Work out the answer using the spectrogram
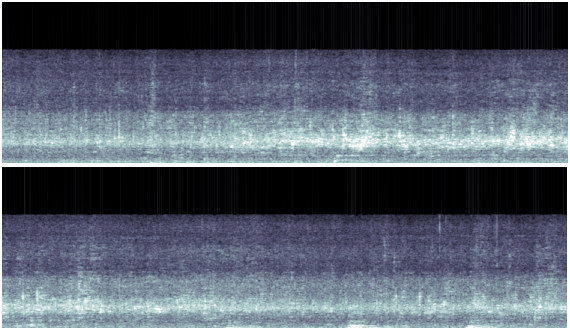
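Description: Boneless chicken in cream sizzling steadily in a frying pan while being stirred with a spoon, as it is fried down (bhuna). There are three low thumps in the last couple of seconds.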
